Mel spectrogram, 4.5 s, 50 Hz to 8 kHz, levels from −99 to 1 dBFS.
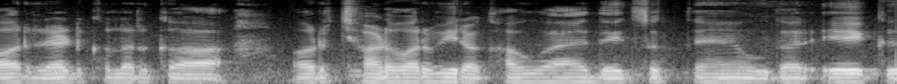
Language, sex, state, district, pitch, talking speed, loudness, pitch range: Hindi, male, Bihar, West Champaran, 105 Hz, 215 wpm, -18 LUFS, 105-110 Hz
